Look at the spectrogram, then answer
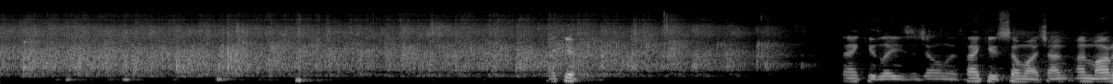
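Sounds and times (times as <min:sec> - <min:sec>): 
audience applause: 0:00.0 - 0:08.0
speech: 0:05.5 - 0:06.0, 0:08.5 - 0:11.1.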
